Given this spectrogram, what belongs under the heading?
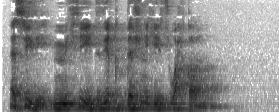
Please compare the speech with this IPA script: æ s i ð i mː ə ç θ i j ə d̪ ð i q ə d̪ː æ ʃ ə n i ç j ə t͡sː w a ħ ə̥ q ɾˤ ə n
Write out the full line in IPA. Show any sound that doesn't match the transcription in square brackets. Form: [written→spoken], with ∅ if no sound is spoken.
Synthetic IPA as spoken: æ s i ð i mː ə ç θ i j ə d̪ ð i q ə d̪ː æ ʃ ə n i ç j ə t͡sː w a ħ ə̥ q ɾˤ ə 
